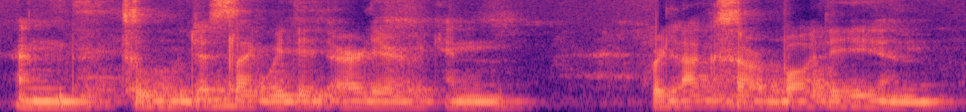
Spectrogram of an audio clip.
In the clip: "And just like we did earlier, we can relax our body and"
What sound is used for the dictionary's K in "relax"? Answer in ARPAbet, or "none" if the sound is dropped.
K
